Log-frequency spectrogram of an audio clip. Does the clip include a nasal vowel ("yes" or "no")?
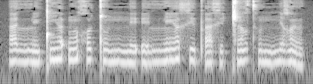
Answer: yes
